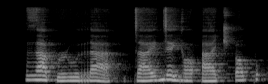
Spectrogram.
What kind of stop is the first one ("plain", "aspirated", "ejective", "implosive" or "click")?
plain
